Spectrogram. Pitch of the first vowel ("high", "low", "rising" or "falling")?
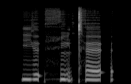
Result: high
